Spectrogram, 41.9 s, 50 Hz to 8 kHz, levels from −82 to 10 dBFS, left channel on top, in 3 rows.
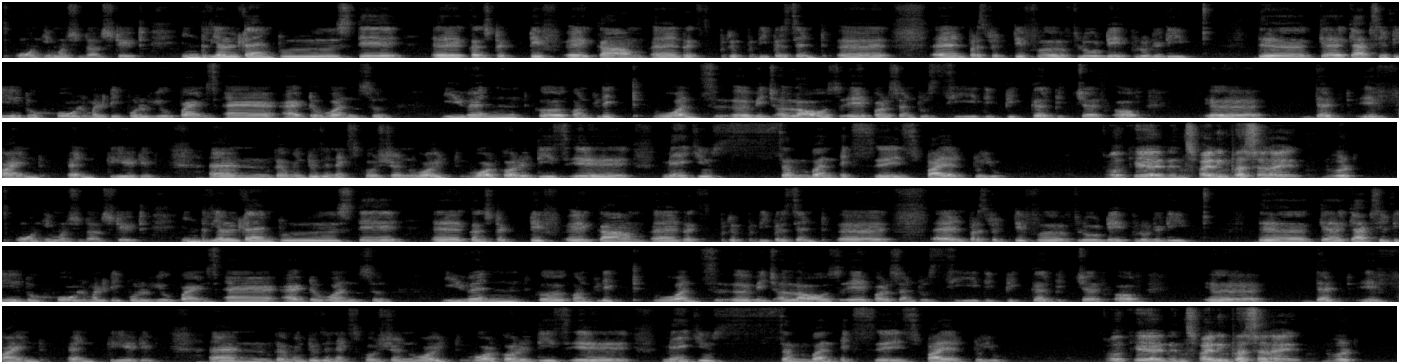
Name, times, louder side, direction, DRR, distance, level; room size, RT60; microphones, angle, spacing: voice 1, 0.0-3.9 4.3-6.9 7.2-11.8 12.6-17.8 18.4-20.1 20.5-25.3 26.0-26.6 27.1-34.2 34.5-35.1 35.7-36.4 36.7-37.9, left 2 dB, 40° left, -4 dB, 0.9 m, -29 dB
voice 2, 39.0-41.5, equal, 70° left, -1 dB, 1.5 m, -27 dB
3.6 x 2.1 x 2.5 m, 0.21 s
head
